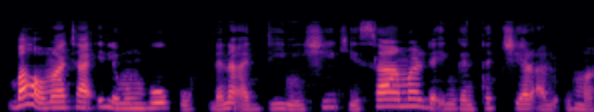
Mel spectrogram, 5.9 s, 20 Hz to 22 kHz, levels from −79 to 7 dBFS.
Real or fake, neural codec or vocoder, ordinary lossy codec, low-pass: real; none; none; 9.9 kHz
